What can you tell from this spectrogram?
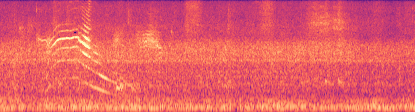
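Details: Kitten offered food gives one drawn-out meow that climbs then slides steeply downward, followed by a fainter short cry; heavy low traffic-like rumble fills the rest.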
